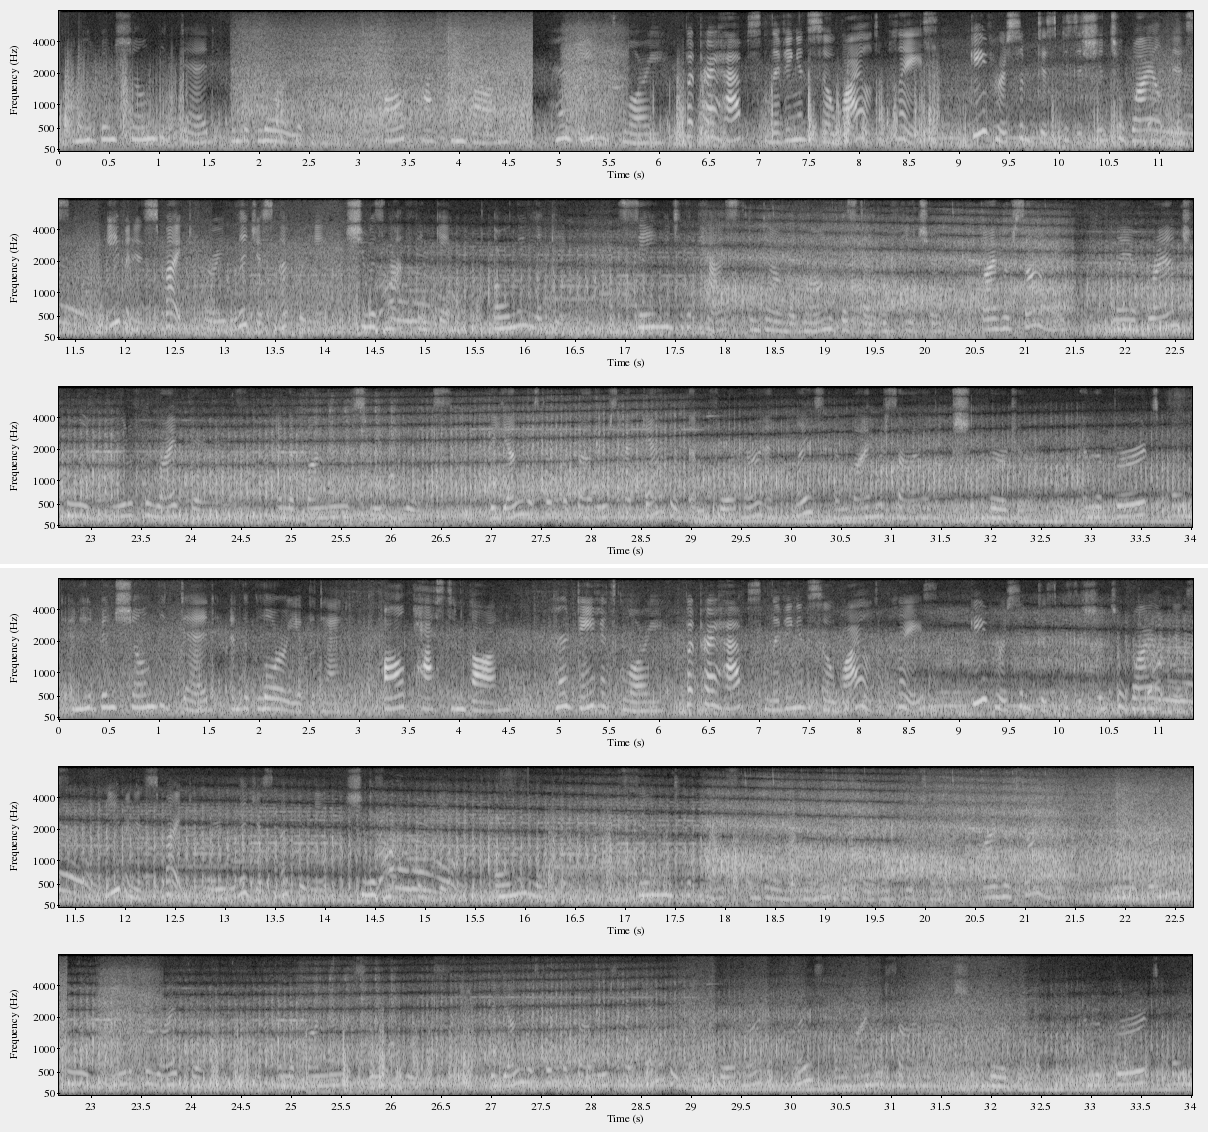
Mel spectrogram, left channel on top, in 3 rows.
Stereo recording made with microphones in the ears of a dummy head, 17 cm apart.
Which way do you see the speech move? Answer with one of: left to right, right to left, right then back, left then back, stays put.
right to left.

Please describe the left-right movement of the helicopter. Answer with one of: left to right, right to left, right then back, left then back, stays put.
right to left.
